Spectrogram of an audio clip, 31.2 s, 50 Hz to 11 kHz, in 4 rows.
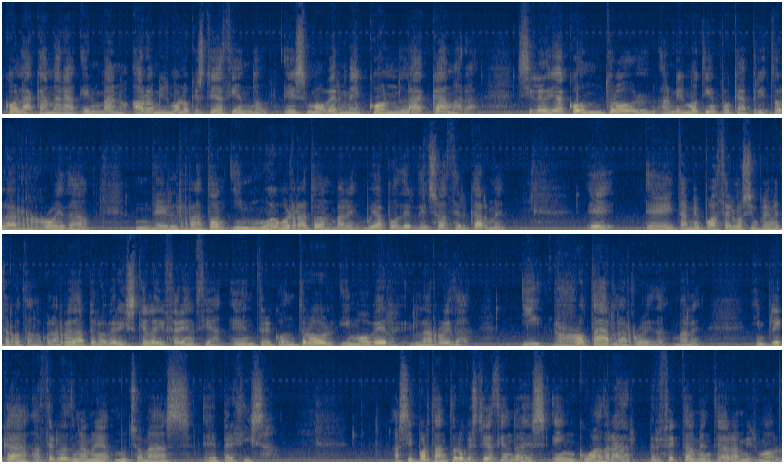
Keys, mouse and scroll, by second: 0.6 shift+middle click, 1.3 middle click, 3.0 shift+middle click, 3.8 ctrl+middle click, 10.4 ctrl+middle click, 13.1-13.6 scroll down 1, 13.8-15.1 scroll up 1, 15.1 scroll up 2, 15.5-15.9 scroll down 4, 16.6 ctrl+middle click, 20.8-21.2 scroll down 2, 21.2-23.9 scroll up 3, 24.3 ctrl+middle click, 27.3 middle click.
